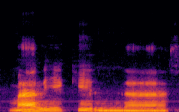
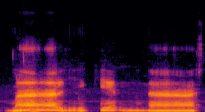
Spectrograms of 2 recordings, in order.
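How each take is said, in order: First: The first vowel 'ma' is kept short. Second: The first vowel 'ma' is held long. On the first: The speaker calls it right. "yang tepat ma itu pendek" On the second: The speaker calls it wrong. "membaca ma-nya itu panjang"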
